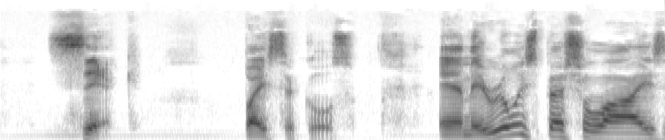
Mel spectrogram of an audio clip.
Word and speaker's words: Sikk: believe it or not this brand is called sick and you can see it right there but it's not spelled like how you get sick it's spelled s-i-k-k sick bicycles and they really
